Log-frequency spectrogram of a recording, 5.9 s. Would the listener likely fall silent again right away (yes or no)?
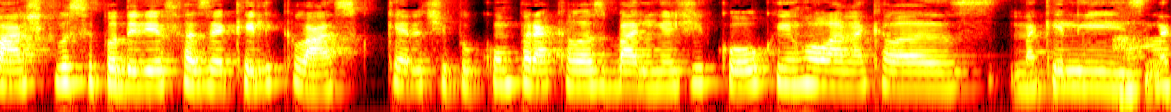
no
